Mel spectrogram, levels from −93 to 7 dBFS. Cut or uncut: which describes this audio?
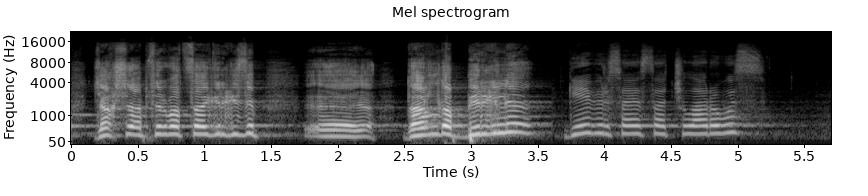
cut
